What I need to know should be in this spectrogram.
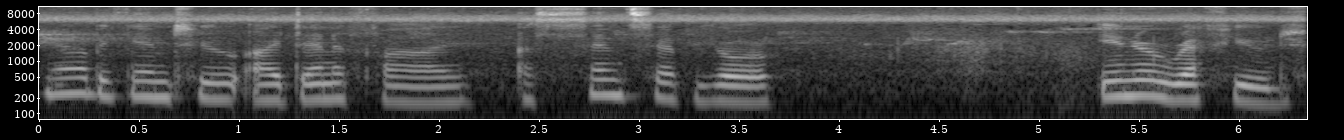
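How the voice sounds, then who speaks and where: A woman meditation teacher leading a guided mindfulness practice in a soothing, unhurried manner, with gentle pauses between phrases. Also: medium pitch, slight background noise.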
